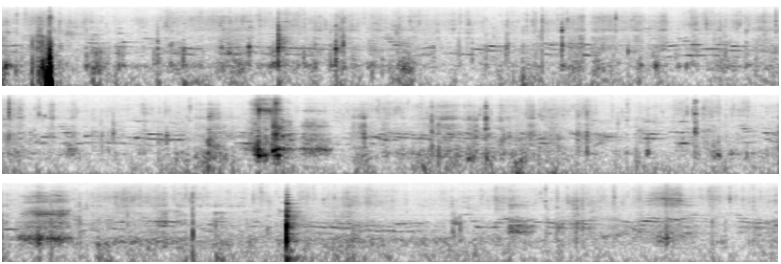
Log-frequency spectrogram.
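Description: Gloved hands squelch and tear through saucy food close up.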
